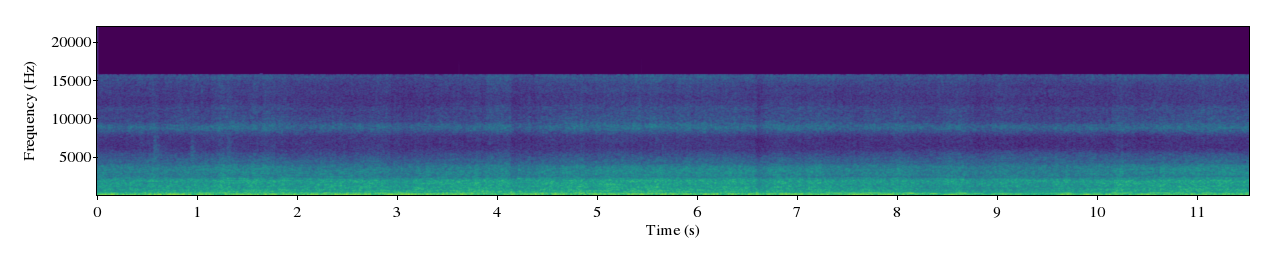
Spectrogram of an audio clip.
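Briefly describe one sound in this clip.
Water churns and splashes in a boat's wake.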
